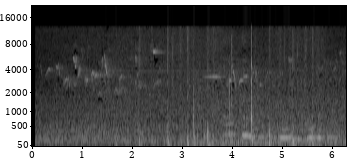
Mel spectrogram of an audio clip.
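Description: Birds chirping over a steady background of room and outdoor noise, with a few light clicks. About four seconds in, a person says "no" and laughs.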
